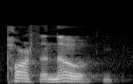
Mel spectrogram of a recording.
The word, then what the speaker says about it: parthenogenesis: Parthenogenesis is actually, it's a hard G in the Greek, but it's soft in the English.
